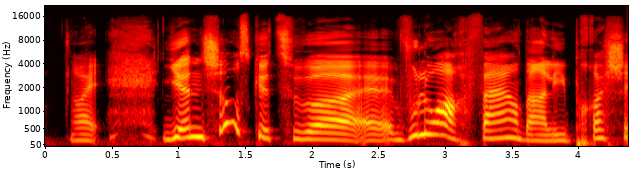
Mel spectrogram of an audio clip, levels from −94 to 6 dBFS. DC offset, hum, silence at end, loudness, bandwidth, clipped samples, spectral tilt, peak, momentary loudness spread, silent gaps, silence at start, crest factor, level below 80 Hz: under 0.1%; none; 0 s; -26 LUFS; 17 kHz; under 0.1%; -2.5 dB/octave; -8 dBFS; 12 LU; none; 0.2 s; 20 dB; -56 dBFS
